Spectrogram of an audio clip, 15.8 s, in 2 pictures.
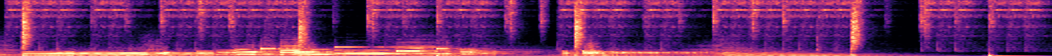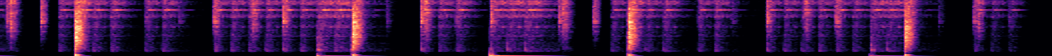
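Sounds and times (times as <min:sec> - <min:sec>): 
Matriarch synthesizer bass: 0:00.0 - 0:07.0
drums recorded on Zoom R8: 0:00.0 - 0:15.7.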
